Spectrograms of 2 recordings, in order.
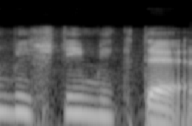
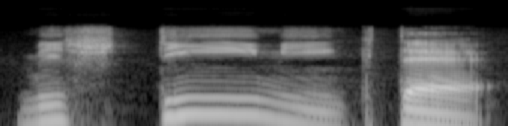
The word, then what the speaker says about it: Mishtimingte: Wana mishtimingte, and then I will fall asleep now. Okay, let's say this word. Mishtimingte. Again, the accent or emphasis is on the second syllable.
